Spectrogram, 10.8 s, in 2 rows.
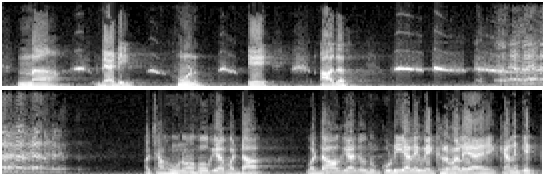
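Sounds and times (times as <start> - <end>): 
speech: 0.1 - 3.6, 6.8 - 10.8
person whistling: 0.7 - 3.2, 3.9 - 5.1
laughter: 4.7 - 6.3.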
